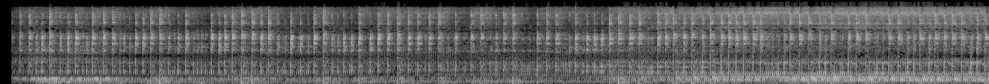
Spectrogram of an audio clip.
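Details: Turtle Racing V2 pull start on a small two-stroke engine at idle: buzzy idle with fast steady clicking that fades when the throttle opens; the starter dogs touching the flywheel, considered normal and harmless.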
